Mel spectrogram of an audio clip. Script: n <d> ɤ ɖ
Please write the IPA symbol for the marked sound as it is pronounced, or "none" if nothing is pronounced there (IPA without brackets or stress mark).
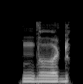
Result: d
